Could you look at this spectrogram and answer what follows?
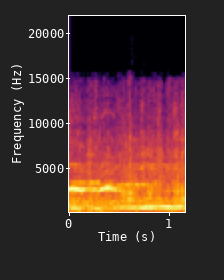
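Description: A rally crowd applauds and cheers for Jimna, a Nairobi governor candidate, in a dense, loud burst of clapping and shouting, with voices mixed in.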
